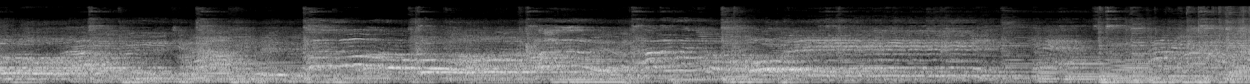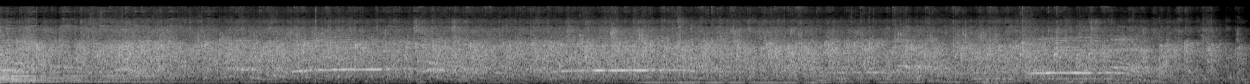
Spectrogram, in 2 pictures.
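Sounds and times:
congregation applauding: 11.6 - 25.0.

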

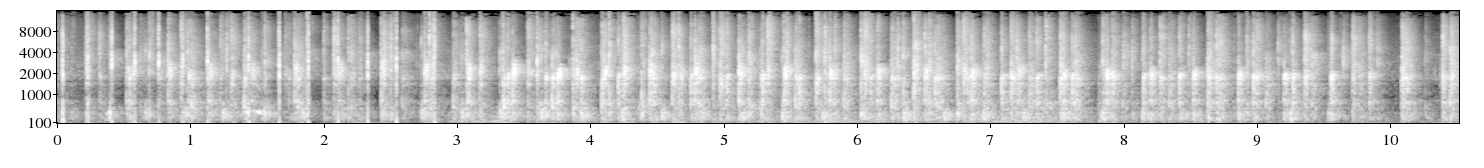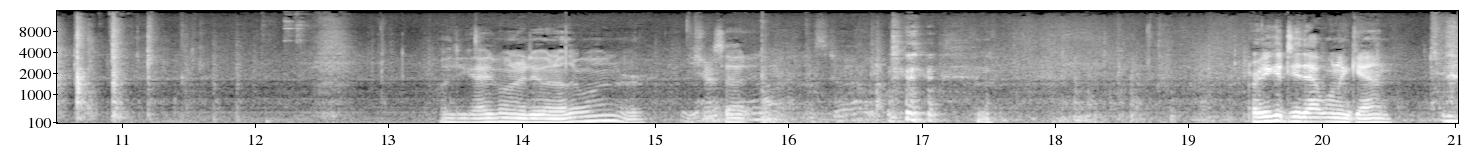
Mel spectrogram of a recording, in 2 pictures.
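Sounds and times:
audience applauding: 0.0 - 11.3.

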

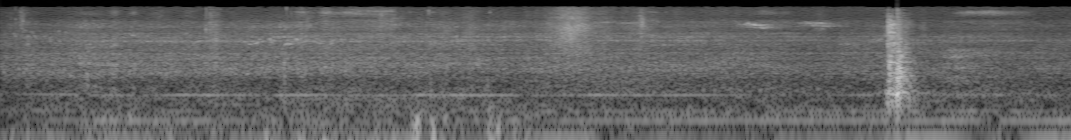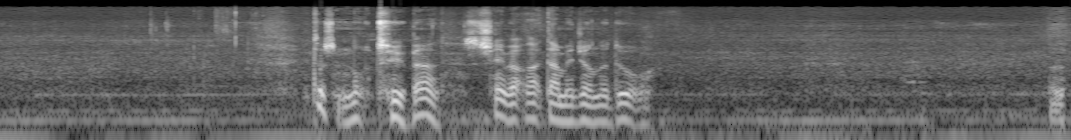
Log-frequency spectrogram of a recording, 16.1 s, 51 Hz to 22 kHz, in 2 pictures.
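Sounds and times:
vehicle engine humming: 0.0 - 16.0
sharp knock: 6.6 - 7.0.

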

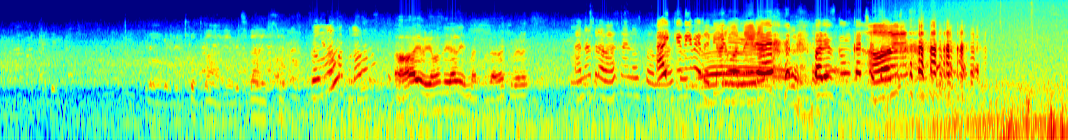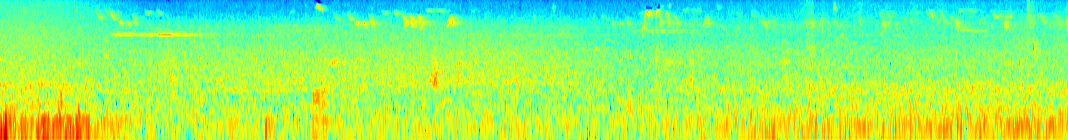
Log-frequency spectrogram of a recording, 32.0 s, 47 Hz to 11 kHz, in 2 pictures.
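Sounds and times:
soft background hiss: 1.0 - 32.0
high bird chirps: 17.4 - 19.4, 20.1 - 23.0.

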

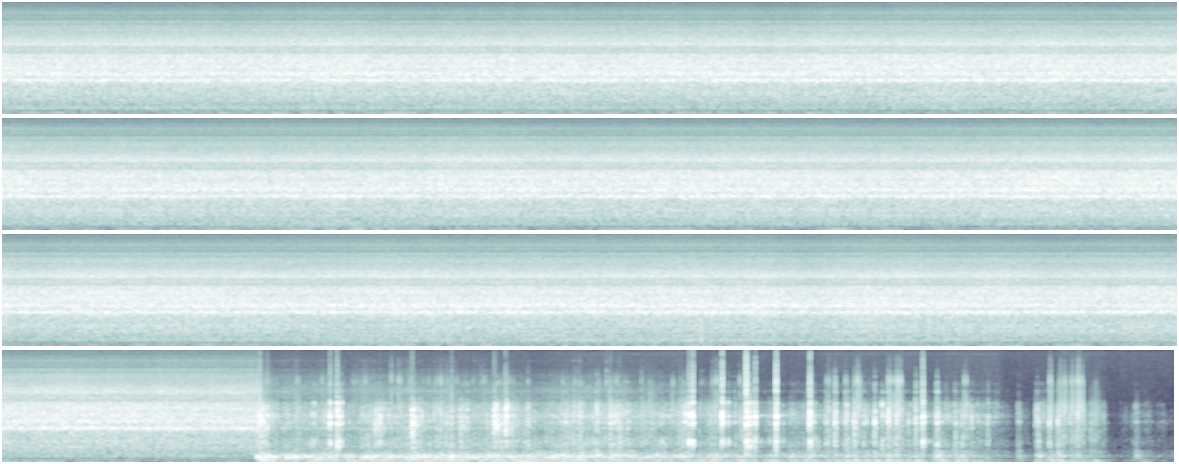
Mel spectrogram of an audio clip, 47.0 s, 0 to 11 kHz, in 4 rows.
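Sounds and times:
airflow rushing over camera: 37.8 - 46.9.

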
